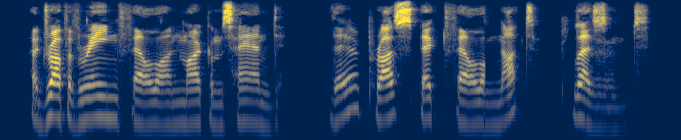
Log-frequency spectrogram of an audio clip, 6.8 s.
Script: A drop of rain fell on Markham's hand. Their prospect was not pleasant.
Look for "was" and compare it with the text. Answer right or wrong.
wrong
